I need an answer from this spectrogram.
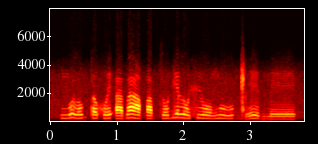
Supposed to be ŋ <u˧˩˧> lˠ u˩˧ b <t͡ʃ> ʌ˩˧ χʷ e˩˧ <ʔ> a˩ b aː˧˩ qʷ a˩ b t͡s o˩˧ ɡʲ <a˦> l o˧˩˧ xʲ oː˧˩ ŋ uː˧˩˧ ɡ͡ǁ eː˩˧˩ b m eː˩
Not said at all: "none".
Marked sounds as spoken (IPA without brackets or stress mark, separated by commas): u˩˧˩, t, ʔ, a˦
